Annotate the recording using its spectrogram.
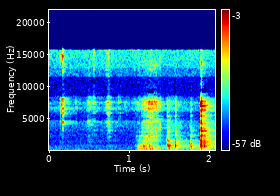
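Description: A glass bottle and a small spatula being handled on a table: a few short scrapes and clinks from about a second in, ending in a sharp knock as the bottle is set down.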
